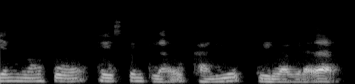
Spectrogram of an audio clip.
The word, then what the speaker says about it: 暖和: hablando de Tianqi, tenemos Nuanjo y Lianhua. Ven que aquí la segunda sílaba, el segundo pinyin, ya no tiene ningún tono. ¿Sí ven? El primero sí, Nuanjo.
